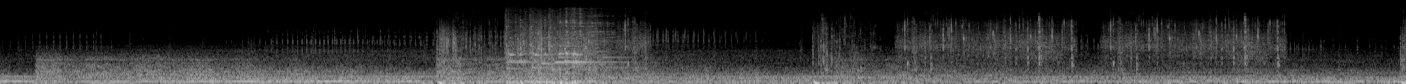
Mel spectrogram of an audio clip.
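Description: Heavy footsteps tread slowly over grass.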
